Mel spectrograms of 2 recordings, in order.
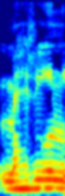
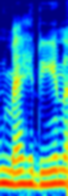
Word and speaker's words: Mahreen: okay, he tells ke Mahreen, you have to go to space. Wow. First of all, I don't think he will pronounce it Mahreen. I think he'll be like Mahreen, like freaking whitewashed my name.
